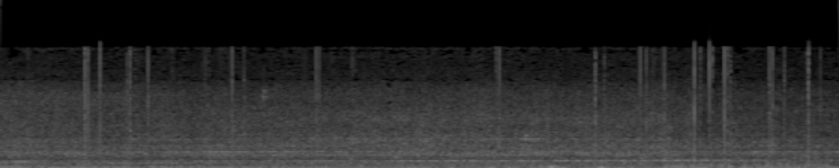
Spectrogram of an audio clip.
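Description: Passenger train running along the track, heard from an open coach doorway: a steady rumble of the wheels on the rails.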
